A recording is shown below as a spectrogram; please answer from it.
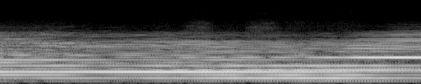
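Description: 1967 Gibson SG Junior electric guitar played through a vintage Fender tube amp, holding one sustained chord that rings on steadily. A single high feedback tone swells in over the last half second.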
